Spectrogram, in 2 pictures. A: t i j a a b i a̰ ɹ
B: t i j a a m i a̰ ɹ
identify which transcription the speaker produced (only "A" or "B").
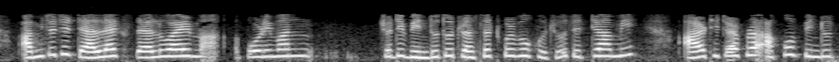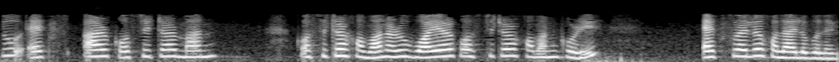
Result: B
